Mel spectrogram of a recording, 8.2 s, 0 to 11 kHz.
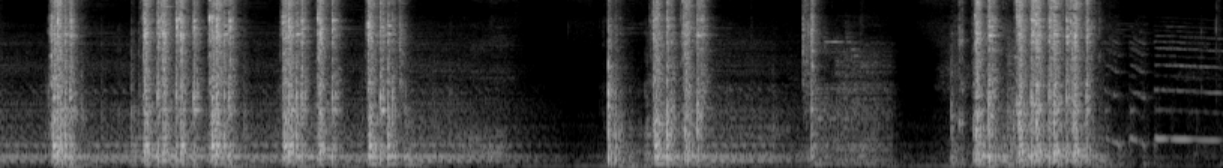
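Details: Bally Frontier pinball after pop bumper switch gaps were set to about 1/16 inch: bursts of sharp solenoid clacks doubling up, as one pop bumper's vibration triggers another. The gap is too close and needs adjusting.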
